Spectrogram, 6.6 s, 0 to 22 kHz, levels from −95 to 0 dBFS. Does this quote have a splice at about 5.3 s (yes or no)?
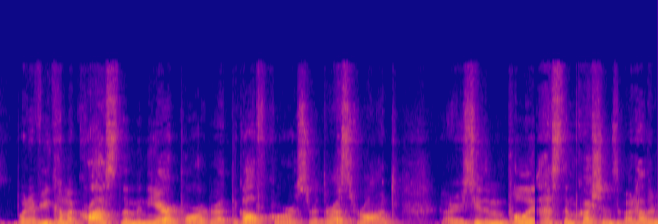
yes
